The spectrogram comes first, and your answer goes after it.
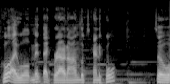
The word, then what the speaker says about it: Groudon: So yeah, Groudon, Dave, Groudon, because it's a ground type and it's invoking the ground.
